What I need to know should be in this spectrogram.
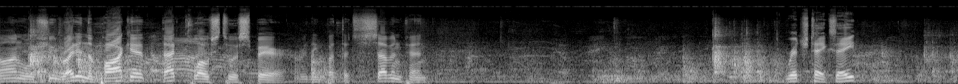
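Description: Bowling pins clatter as a ball knocks them down.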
